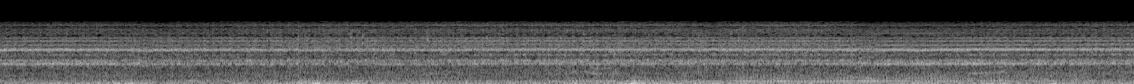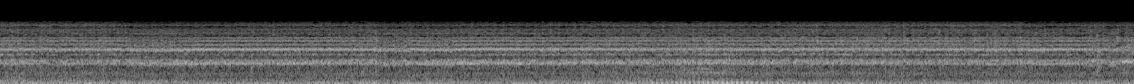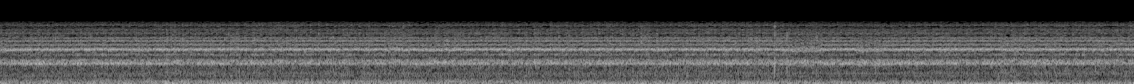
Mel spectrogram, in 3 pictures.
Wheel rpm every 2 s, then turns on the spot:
120, 120, 120, 130, 130, 130, 130, 130, 130, 130, 130, 130, 130, 130, 130, 130, 130.
none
